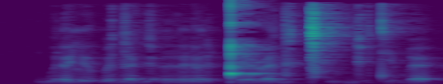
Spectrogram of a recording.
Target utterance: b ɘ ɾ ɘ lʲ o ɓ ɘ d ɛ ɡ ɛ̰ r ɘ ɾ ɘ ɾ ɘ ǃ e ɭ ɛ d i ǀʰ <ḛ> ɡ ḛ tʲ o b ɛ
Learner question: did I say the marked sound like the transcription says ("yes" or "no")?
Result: no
